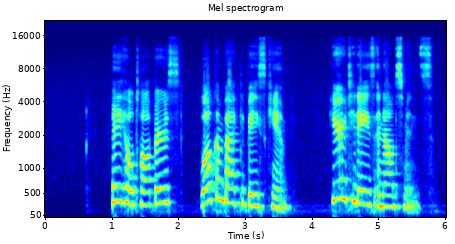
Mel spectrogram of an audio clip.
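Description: A young woman speaks clearly into a close microphone.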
